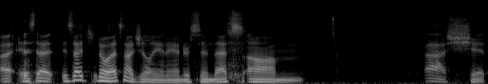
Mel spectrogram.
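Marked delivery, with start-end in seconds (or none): 2.1-4.9 hungover. Real, not acted. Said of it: "I'm so hungover".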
